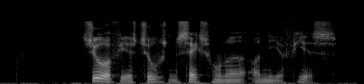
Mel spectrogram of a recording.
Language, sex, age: Danish, male, 42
